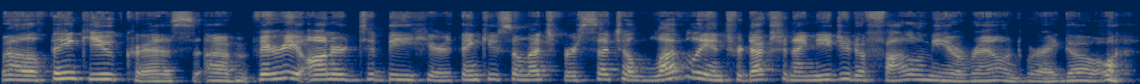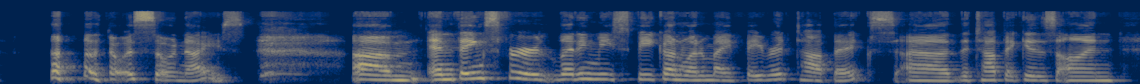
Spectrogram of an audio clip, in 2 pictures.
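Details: Adult woman speaking; normal speech.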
